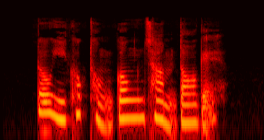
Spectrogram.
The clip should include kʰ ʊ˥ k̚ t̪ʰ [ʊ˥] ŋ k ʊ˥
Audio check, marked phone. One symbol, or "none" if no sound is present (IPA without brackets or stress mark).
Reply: ʊ˨˩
